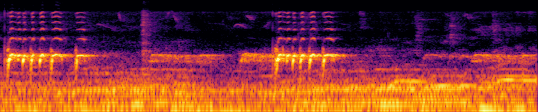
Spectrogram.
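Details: Local zebra dove (perkutut), a highly vocal bird used as a lure to make other zebra doves answer: a stuttering burst of quick cooing notes running into a long steady coo, repeated twice, with low background rumble.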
